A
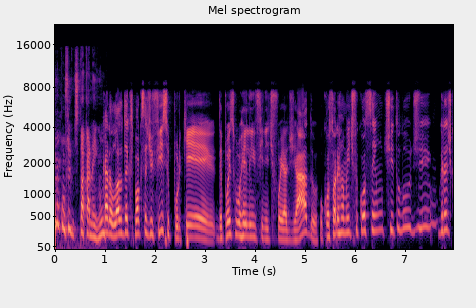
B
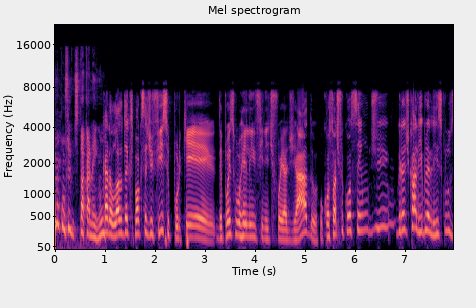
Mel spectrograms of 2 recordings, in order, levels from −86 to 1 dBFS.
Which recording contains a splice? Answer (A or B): B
